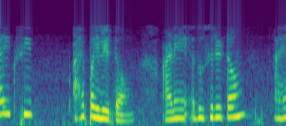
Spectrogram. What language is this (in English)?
Marathi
